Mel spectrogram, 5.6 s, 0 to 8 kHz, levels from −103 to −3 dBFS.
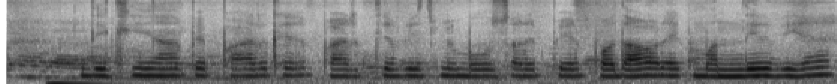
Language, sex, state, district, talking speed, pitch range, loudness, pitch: Hindi, female, Bihar, West Champaran, 195 wpm, 200-210 Hz, -19 LUFS, 205 Hz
